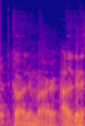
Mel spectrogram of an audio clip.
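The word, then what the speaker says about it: Koromaru: Please pronounce it for me. Koramaru. Kumaru.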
